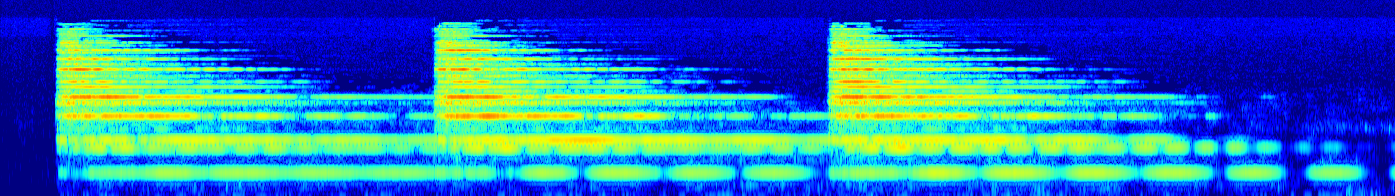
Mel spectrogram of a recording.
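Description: A bell struck three times, about three seconds apart, each stroke ringing on and slowly dying away over a low, wavering hum. It is the consecration bell, rung at the elevation of the host.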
